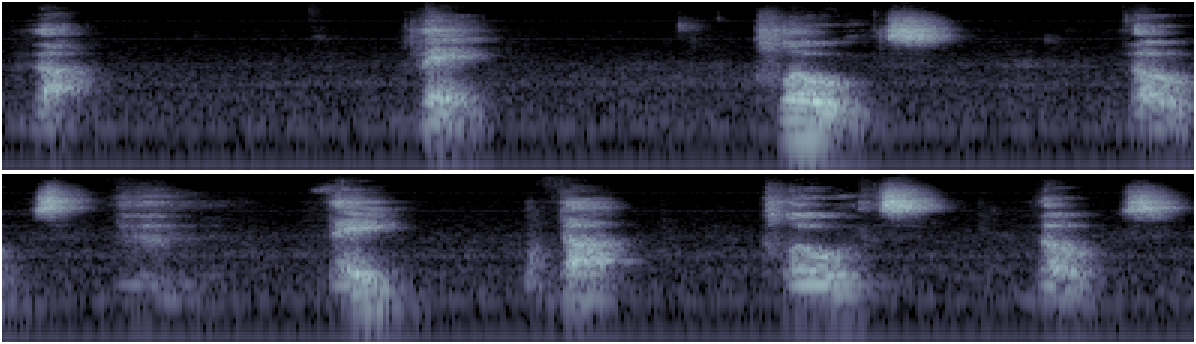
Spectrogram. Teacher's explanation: you can feel the vibration in your throat when you make that th sound for voiced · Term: voiced th sounds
